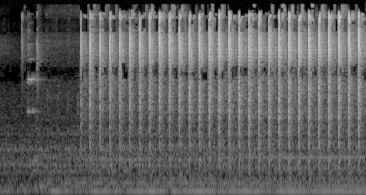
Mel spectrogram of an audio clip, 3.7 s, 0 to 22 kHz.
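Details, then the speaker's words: Shockwave therapy on the Achilles tendon for suspected leftover scar tissue after an injury, with intensity adjustable to the patient's comfort. Fast rattling tapping as the handpiece piston drives back and forth, about 200 pulses a minute, over a low hum. "So again, that sound you're hearing is that piston vibrating back and forth."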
